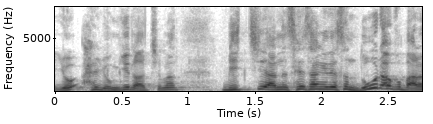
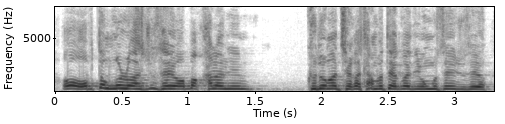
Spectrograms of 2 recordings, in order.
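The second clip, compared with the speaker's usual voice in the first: higher, louder mock begging; pleading to God; 6 semitones higher, 4 dB louder than usual. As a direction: beg God to cancel the ticket. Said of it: "이것 때문에".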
